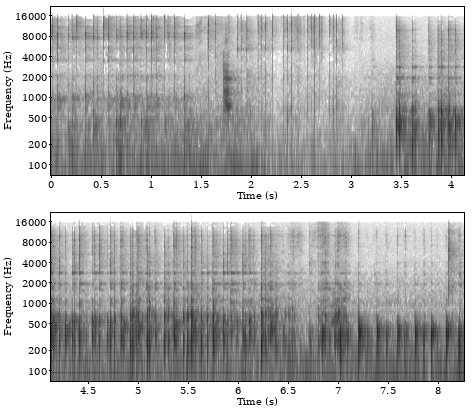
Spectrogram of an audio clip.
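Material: Glass.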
